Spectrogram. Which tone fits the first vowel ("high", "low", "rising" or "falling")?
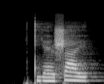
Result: rising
